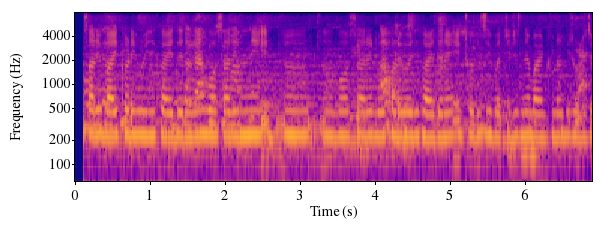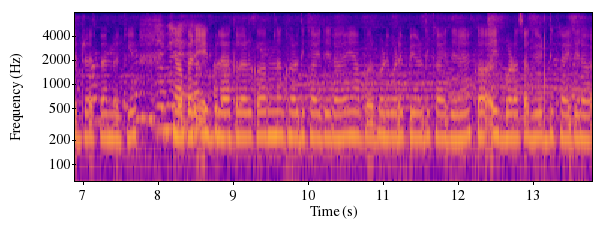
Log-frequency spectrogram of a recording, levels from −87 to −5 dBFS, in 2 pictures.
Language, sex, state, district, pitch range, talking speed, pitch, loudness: Hindi, female, Goa, North and South Goa, 220-235 Hz, 290 wpm, 225 Hz, -29 LUFS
